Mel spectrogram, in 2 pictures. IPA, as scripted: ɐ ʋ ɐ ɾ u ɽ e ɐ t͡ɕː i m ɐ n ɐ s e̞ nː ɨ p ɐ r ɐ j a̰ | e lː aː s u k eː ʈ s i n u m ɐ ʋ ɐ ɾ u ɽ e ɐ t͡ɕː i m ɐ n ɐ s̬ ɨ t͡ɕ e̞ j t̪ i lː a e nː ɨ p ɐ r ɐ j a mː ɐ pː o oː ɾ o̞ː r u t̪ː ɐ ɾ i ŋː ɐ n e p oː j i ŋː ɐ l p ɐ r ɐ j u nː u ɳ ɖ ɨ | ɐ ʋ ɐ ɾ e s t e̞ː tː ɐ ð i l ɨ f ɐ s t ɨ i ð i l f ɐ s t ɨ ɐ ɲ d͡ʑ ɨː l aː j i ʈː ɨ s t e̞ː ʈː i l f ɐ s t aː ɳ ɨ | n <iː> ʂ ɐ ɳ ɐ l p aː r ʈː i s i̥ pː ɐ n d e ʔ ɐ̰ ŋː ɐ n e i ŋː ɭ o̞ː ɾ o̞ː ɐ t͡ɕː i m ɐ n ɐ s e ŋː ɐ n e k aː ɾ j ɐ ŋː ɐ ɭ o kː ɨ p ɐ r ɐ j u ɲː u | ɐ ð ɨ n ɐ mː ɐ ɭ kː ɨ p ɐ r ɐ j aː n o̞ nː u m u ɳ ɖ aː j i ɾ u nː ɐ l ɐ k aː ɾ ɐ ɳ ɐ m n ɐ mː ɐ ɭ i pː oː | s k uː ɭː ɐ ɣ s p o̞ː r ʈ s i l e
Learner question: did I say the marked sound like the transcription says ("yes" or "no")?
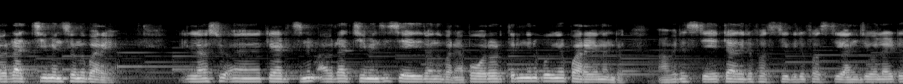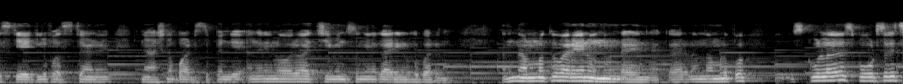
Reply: no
